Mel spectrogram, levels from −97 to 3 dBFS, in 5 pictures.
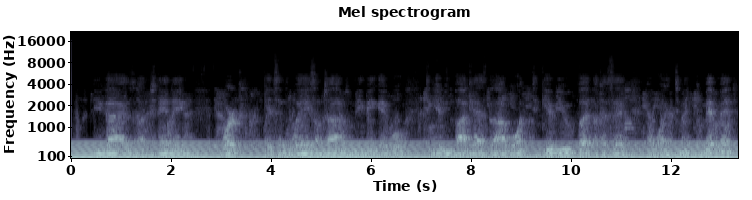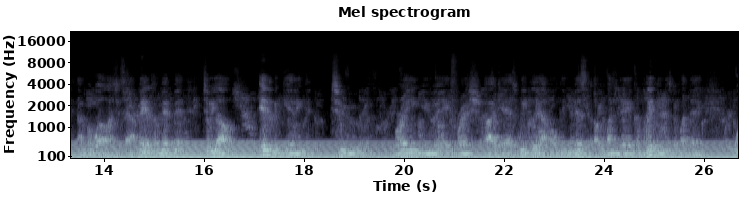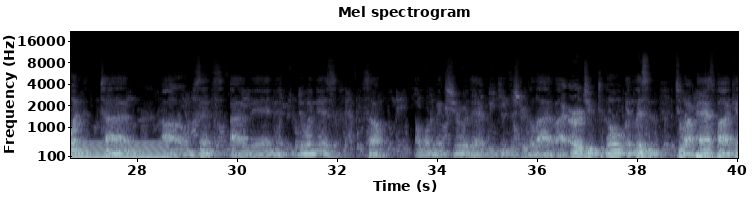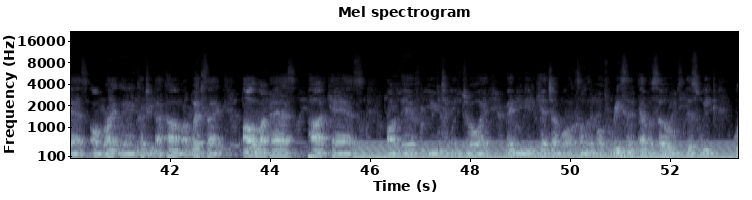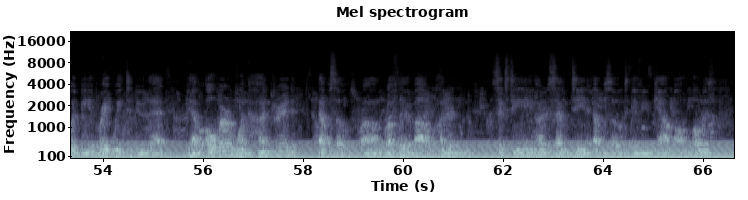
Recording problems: off-mic speech; far
muffled; very; fading above 3.5 kHz
room echo; slight; dies away in 0.6 s
electrical hum; loud; until 29 s and from 46 s on; 60 Hz, 7 dB below the speech
background chatter; noticeable; throughout; 3 voices, 20 dB below the speech

